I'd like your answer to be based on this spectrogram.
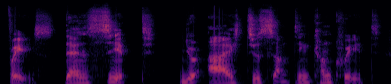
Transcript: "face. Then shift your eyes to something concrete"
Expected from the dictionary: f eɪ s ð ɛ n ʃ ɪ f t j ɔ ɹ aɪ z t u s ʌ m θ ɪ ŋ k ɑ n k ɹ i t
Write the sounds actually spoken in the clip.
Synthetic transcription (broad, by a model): f eɪ s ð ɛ n s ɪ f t j ɔ ɹ aɪ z t u s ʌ m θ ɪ ŋ k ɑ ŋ k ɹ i t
